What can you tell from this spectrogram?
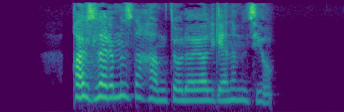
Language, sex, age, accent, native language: Uzbek, female, under 19, Xorazm, Uzbek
